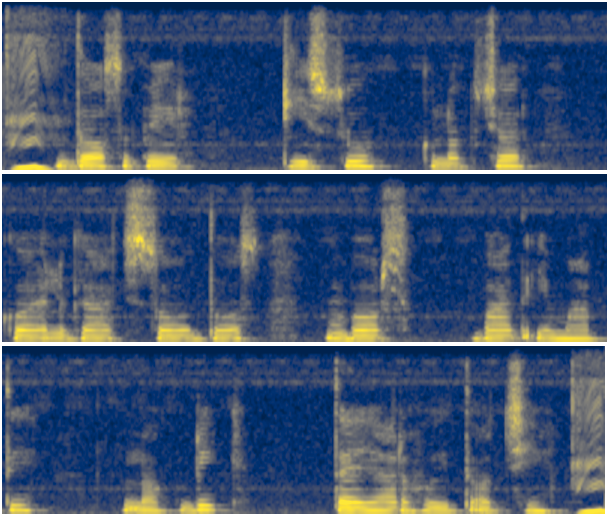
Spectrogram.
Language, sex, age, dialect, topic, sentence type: Maithili, female, 18-24, Southern/Standard, agriculture, statement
